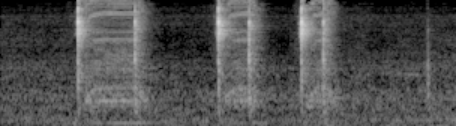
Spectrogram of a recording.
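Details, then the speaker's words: Suzuki motorcycle with a rusty fuel system, possibly water in the fuel: three or four sharp single clicks about a second apart with no cranking. Starter relay clicks but the engine won't turn; cause not confirmed. "Looks like it's only clicking. The starter relay is clicking, but it's not spinning."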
